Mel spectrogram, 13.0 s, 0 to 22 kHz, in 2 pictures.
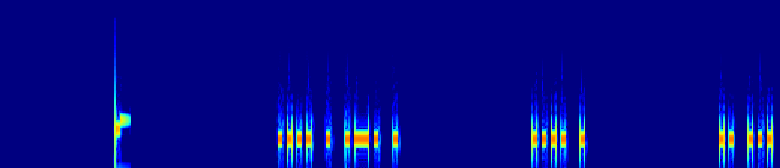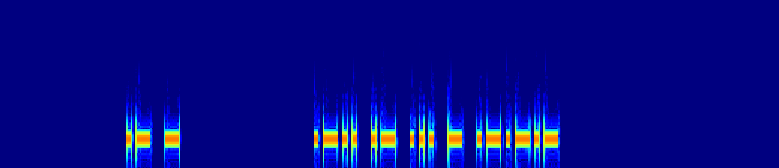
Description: Morse code, heard as a keyed tone, about 32 wpm, 700 Hz. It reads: HERE HE IS AT LAST.
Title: 4x Word-Spacing - Sentences from Top 300 Words - 30wpm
